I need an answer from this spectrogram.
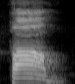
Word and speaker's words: palm: Whenever you get the letters A, O and U, the vowels, then we do not pronounce L. Calf, half, palm, would, should, could, fork, york.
